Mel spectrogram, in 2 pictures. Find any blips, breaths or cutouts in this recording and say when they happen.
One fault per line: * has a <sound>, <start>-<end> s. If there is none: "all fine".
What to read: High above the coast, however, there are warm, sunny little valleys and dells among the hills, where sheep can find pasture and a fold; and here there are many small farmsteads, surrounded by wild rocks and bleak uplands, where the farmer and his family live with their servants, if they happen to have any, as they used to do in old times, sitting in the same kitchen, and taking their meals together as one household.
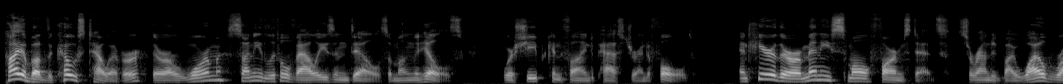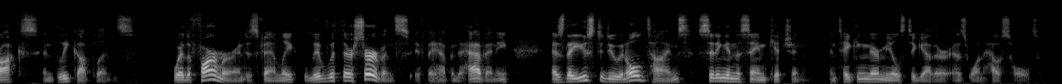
all fine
